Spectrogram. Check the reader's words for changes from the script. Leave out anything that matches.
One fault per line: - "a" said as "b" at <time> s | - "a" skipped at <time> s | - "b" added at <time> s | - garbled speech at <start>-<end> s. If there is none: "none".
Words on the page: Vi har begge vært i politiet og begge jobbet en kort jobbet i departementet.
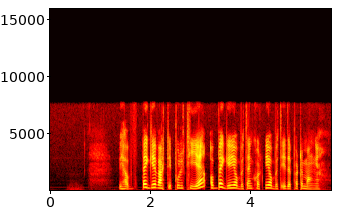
none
